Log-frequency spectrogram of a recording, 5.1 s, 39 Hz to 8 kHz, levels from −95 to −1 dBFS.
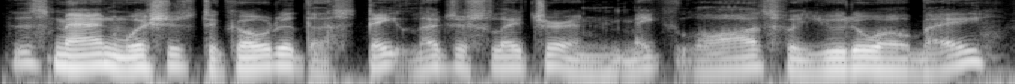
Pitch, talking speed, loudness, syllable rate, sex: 105 Hz, 190 wpm, -18 LUFS, 4.8 syllables/s, male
